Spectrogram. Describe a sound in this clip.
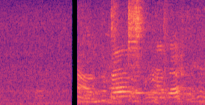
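Young women talk casually at close range.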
